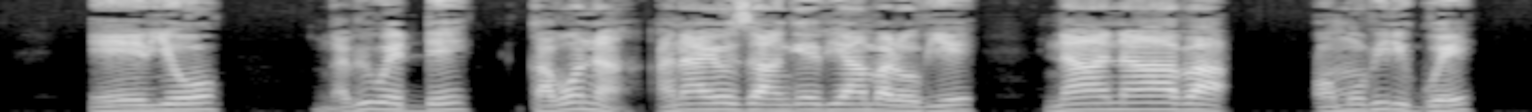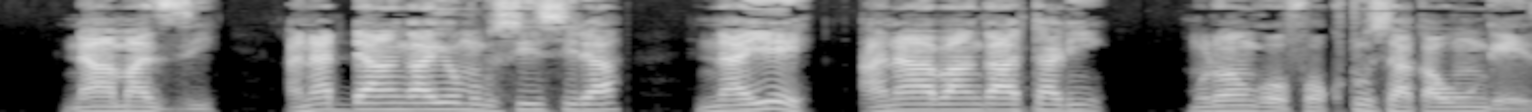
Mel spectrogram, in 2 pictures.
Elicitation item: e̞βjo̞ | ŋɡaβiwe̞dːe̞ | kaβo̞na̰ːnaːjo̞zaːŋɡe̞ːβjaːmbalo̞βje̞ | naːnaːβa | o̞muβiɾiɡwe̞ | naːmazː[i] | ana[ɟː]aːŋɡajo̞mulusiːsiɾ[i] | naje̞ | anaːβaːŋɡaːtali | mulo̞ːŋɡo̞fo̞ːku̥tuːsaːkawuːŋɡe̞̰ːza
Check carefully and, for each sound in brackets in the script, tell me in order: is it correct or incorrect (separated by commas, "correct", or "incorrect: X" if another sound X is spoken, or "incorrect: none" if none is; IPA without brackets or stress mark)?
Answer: correct, incorrect: dː, incorrect: a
